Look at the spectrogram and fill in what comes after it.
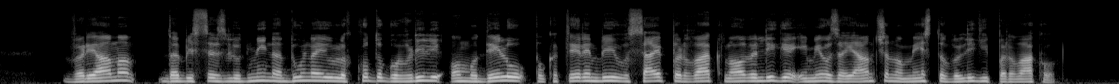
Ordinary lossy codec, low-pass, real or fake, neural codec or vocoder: none; 14.4 kHz; fake; codec, 32 kHz, 1.9 kbps, SNAC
